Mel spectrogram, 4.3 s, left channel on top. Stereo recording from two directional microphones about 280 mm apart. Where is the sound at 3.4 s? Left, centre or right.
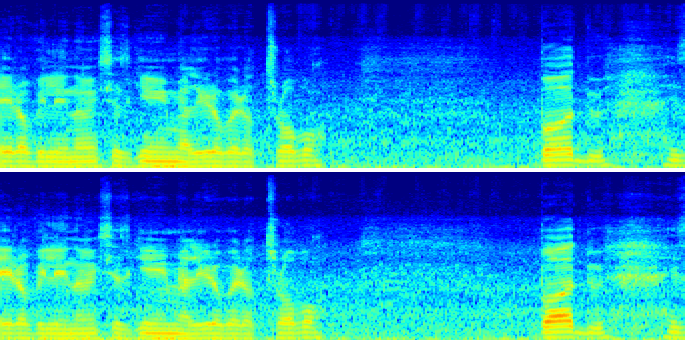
Centre.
